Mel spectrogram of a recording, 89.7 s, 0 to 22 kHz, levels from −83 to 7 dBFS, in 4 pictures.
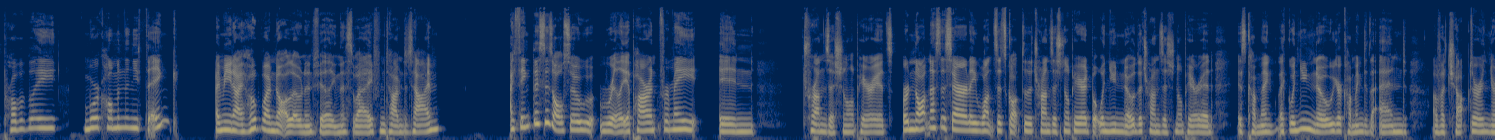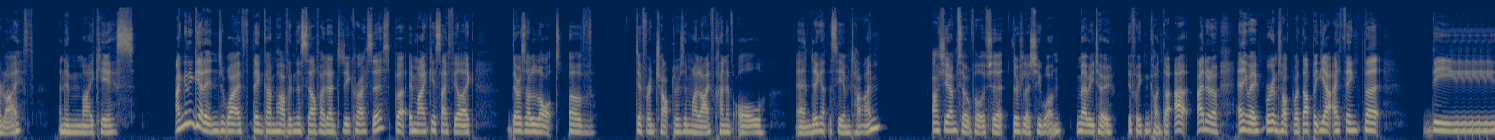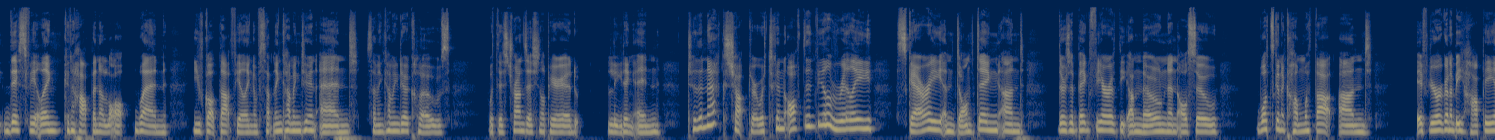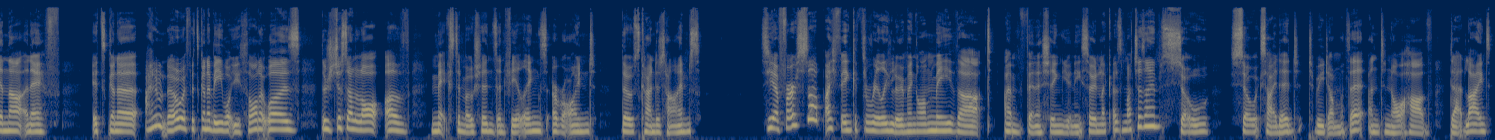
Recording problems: audio stuttering; at 44 s

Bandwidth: 18 kHz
